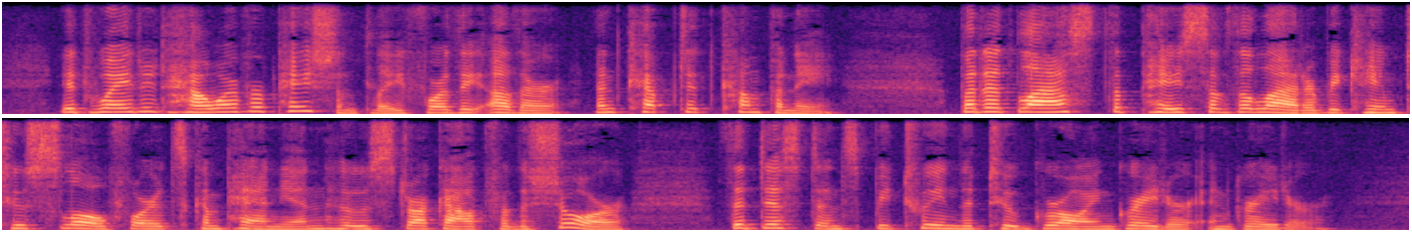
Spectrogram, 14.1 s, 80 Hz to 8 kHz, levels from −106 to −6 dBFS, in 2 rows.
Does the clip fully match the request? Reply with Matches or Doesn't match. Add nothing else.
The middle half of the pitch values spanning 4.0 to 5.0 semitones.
Matches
